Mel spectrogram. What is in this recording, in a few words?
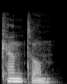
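"canton", British English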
